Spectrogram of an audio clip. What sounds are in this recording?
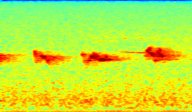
Hermit Thrush song, Western Tanager song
